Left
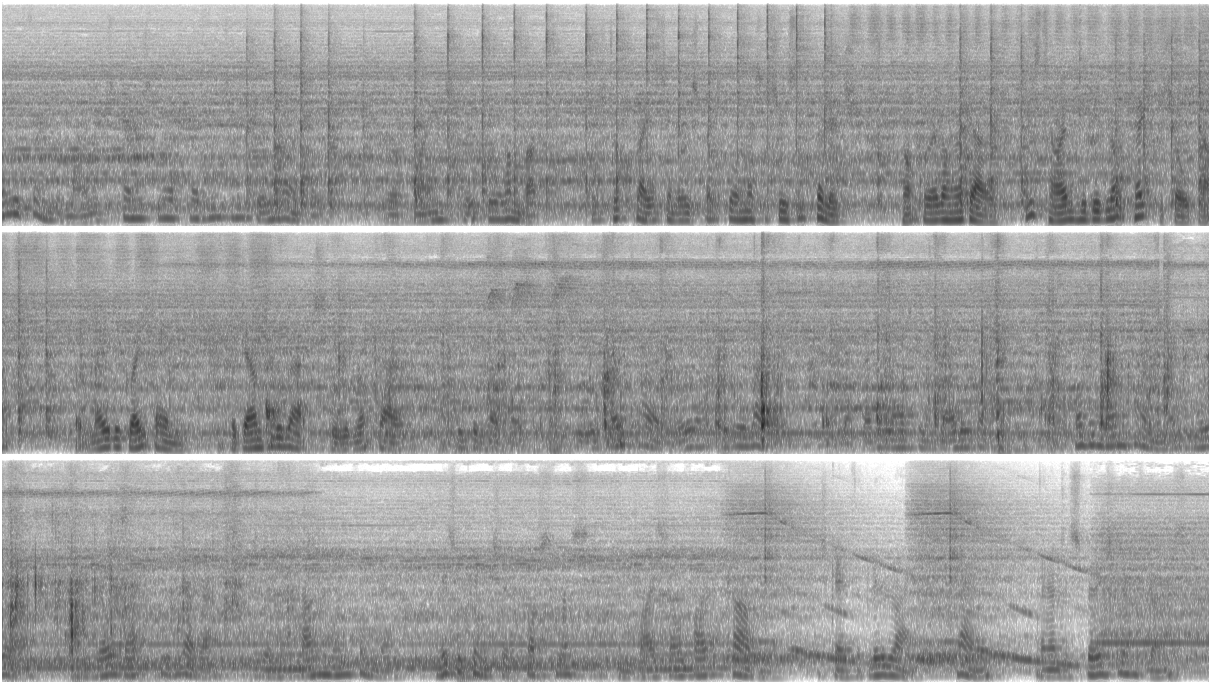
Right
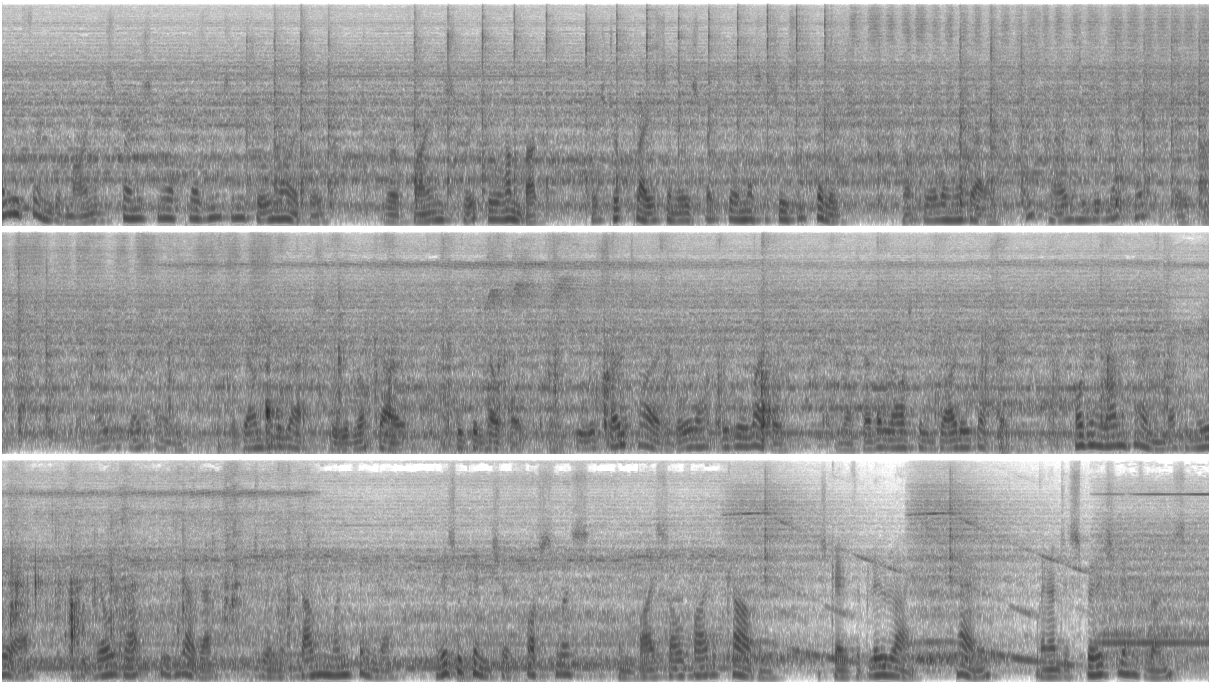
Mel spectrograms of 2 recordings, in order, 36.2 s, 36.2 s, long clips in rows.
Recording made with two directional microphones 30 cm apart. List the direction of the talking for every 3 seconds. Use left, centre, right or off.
right, right, centre, left, left, right, right, right, right, right, right, right.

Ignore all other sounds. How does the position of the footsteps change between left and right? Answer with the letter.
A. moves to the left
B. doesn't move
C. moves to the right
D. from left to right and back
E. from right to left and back
E.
